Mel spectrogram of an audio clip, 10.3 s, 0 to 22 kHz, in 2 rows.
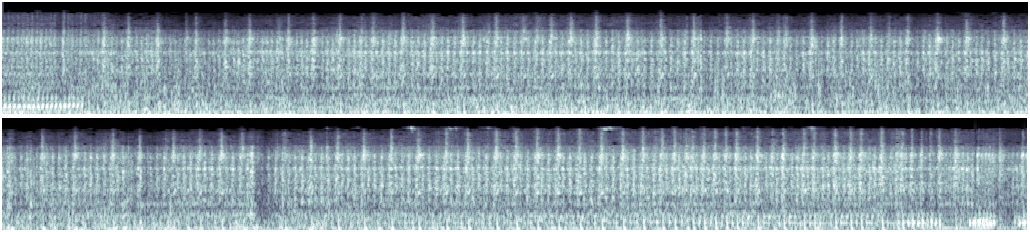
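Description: Two-stroke 300 cc enduro motorcycle engine running at a steady, moderate throttle while being ridden, its note holding even with no big revs.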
